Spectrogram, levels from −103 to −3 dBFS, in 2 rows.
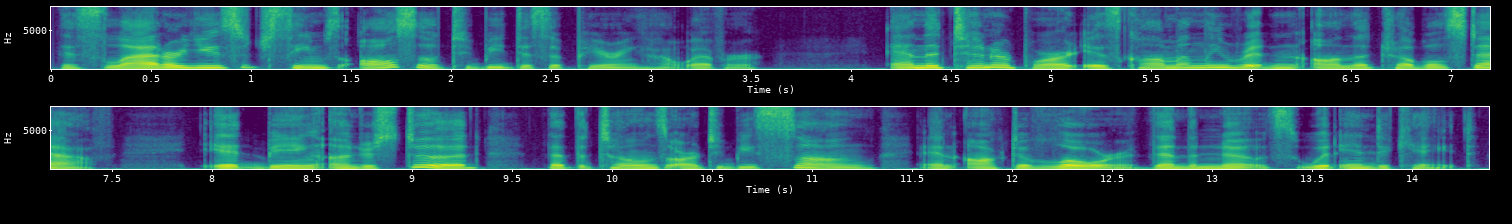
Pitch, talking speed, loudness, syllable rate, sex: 170 Hz, 160 wpm, -19 LUFS, 5.0 syllables/s, female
